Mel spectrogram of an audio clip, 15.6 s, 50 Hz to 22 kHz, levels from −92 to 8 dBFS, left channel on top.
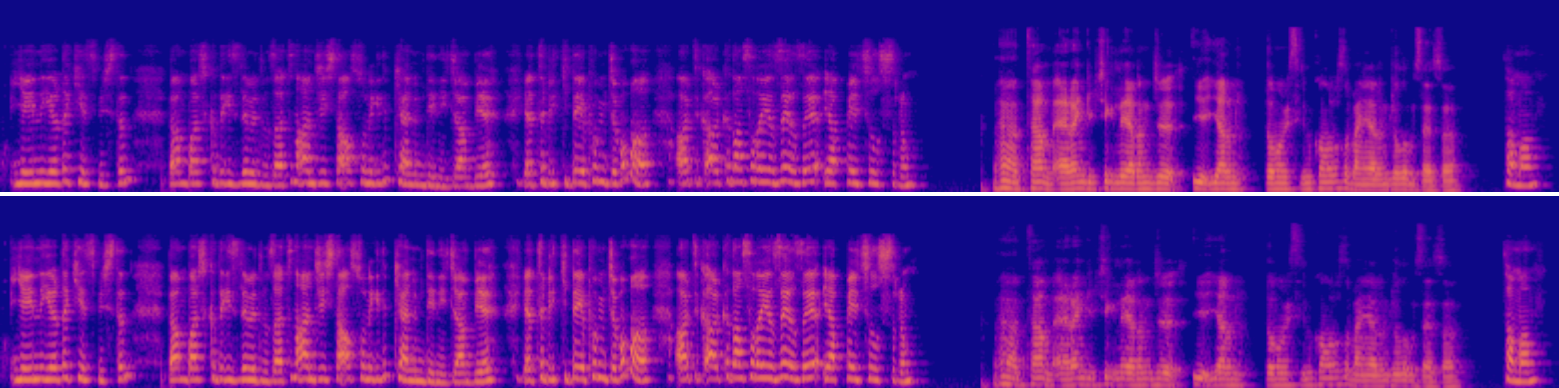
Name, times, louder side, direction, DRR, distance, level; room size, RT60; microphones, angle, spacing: voice 1, 0.0-9.1 15.0-15.4, right 4 dB, 70° right, 0.3 m, -31 dB
voice 2, 9.9-14.6, left 4 dB, 70° left, 0.4 m, -32 dB
2.2 x 2.0 x 3.2 m
head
